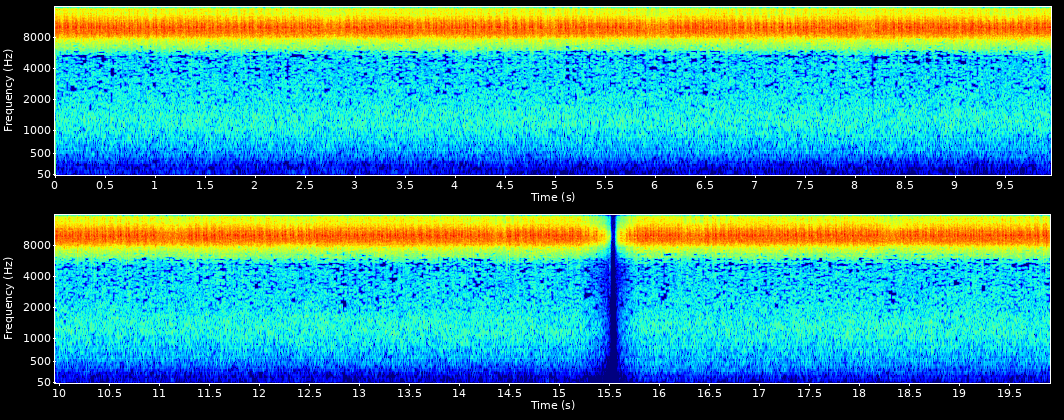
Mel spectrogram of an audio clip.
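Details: Crickets, mostly males, stridulate in a steady high-pitched pulsing drone that runs for the whole stretch. A sudden brief dropout to near silence comes just after the fifteen-second mark before the trilling resumes unchanged.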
